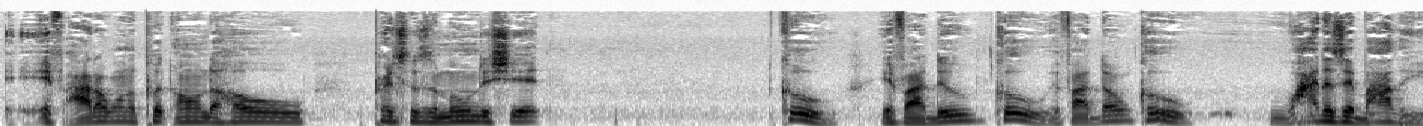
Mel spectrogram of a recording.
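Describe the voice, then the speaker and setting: A man at a medium pitch with ordinary pitch variation, fairly slow and with long, frequent pauses. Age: 40s. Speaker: podcast co-host. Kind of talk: casual chat. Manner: animated.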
